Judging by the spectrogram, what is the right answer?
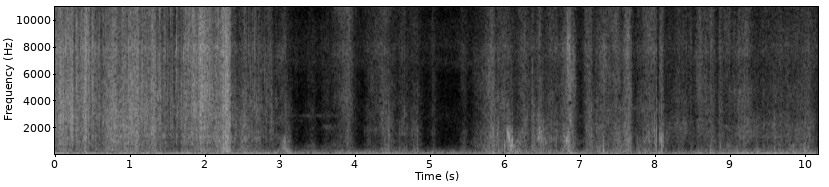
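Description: Thin black plastic rubbish bag crinkling loudly as it is twisted and tied shut, for the first two seconds or so. Then softer rustling with scattered scrapes and clicks as a nylon backpack is stuffed and closed.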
